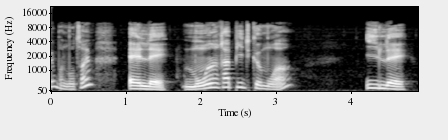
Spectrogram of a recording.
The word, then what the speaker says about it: moins: And then, moins. Same thing here. Remember, we don't pronounce the final S. Then you put the adjective que, than, and the rest of the sentence. Okay? Elle est moins rapide que moi.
